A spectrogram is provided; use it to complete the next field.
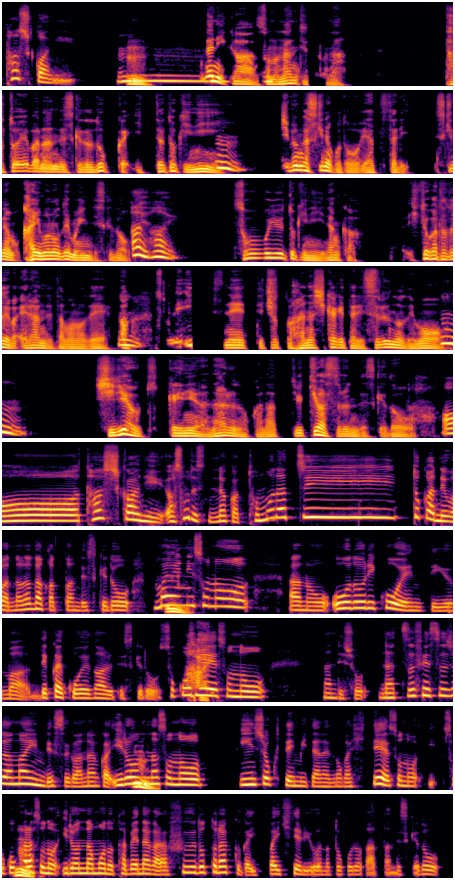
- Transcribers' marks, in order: other background noise; "来て" said as "ひて"
- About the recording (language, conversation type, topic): Japanese, advice, 新しい場所でどうすれば自分の居場所を作れますか？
